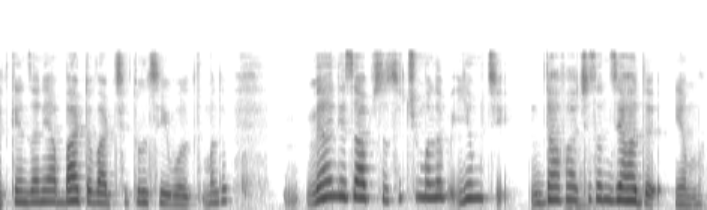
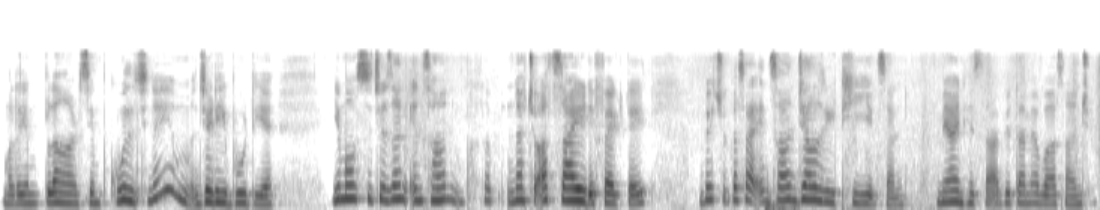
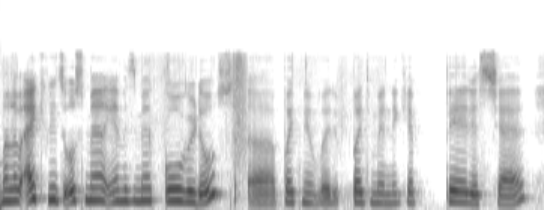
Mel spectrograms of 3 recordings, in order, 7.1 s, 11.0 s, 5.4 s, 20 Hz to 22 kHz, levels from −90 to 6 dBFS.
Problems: background sounds at intervals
